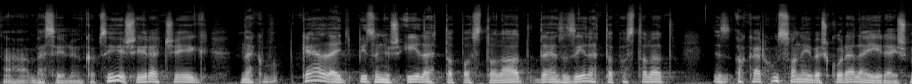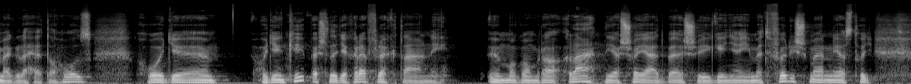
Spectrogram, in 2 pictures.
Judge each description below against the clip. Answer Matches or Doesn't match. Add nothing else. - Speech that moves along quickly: Doesn't match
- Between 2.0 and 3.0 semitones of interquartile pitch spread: Doesn't match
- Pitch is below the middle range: Matches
